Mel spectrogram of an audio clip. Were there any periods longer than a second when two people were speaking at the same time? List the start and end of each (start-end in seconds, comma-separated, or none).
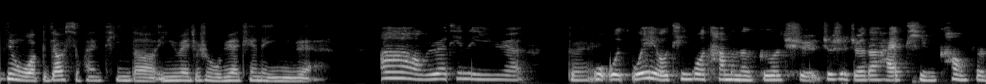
none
